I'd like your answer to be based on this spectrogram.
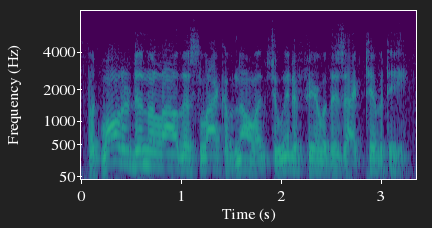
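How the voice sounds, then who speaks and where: A fast-talking American man with a slightly high, very animated voice narrates a 1950s crime training film. He adopts a knowing, dramatic storytelling manner in a wry, measured mood. The sound is that of a dull, band-limited 1950s film soundtrack.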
